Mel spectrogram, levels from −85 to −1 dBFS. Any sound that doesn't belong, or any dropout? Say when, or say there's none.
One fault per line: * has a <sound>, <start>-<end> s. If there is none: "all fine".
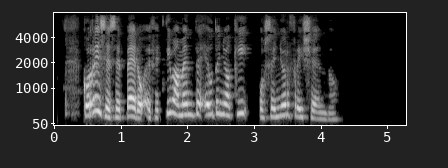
all fine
